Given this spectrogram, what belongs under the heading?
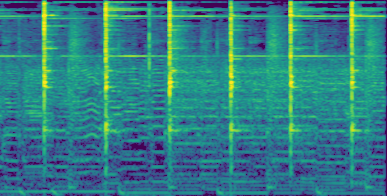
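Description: Hammer blows on a railroad spike being forged into a push dagger while the corners are fullered, about six sharp metallic strikes at a steady, evenly spaced rhythm over a low background hum, with no talking.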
